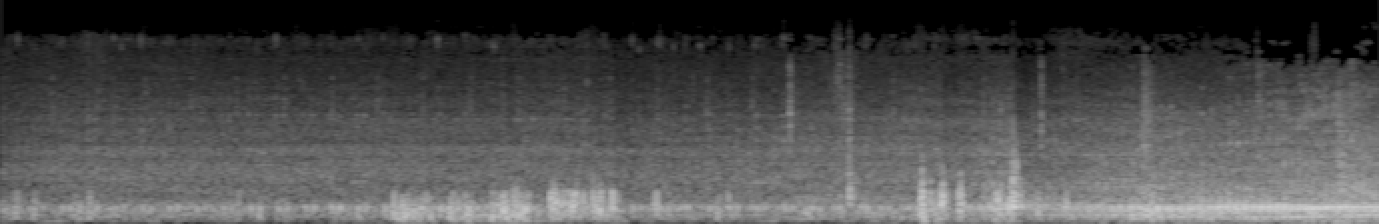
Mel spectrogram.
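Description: Car driving, heard from inside the cabin: a steady low road and engine rumble with some wind noise. A few light knocks come about seven seconds in, and a pitched engine hum swells near the end.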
